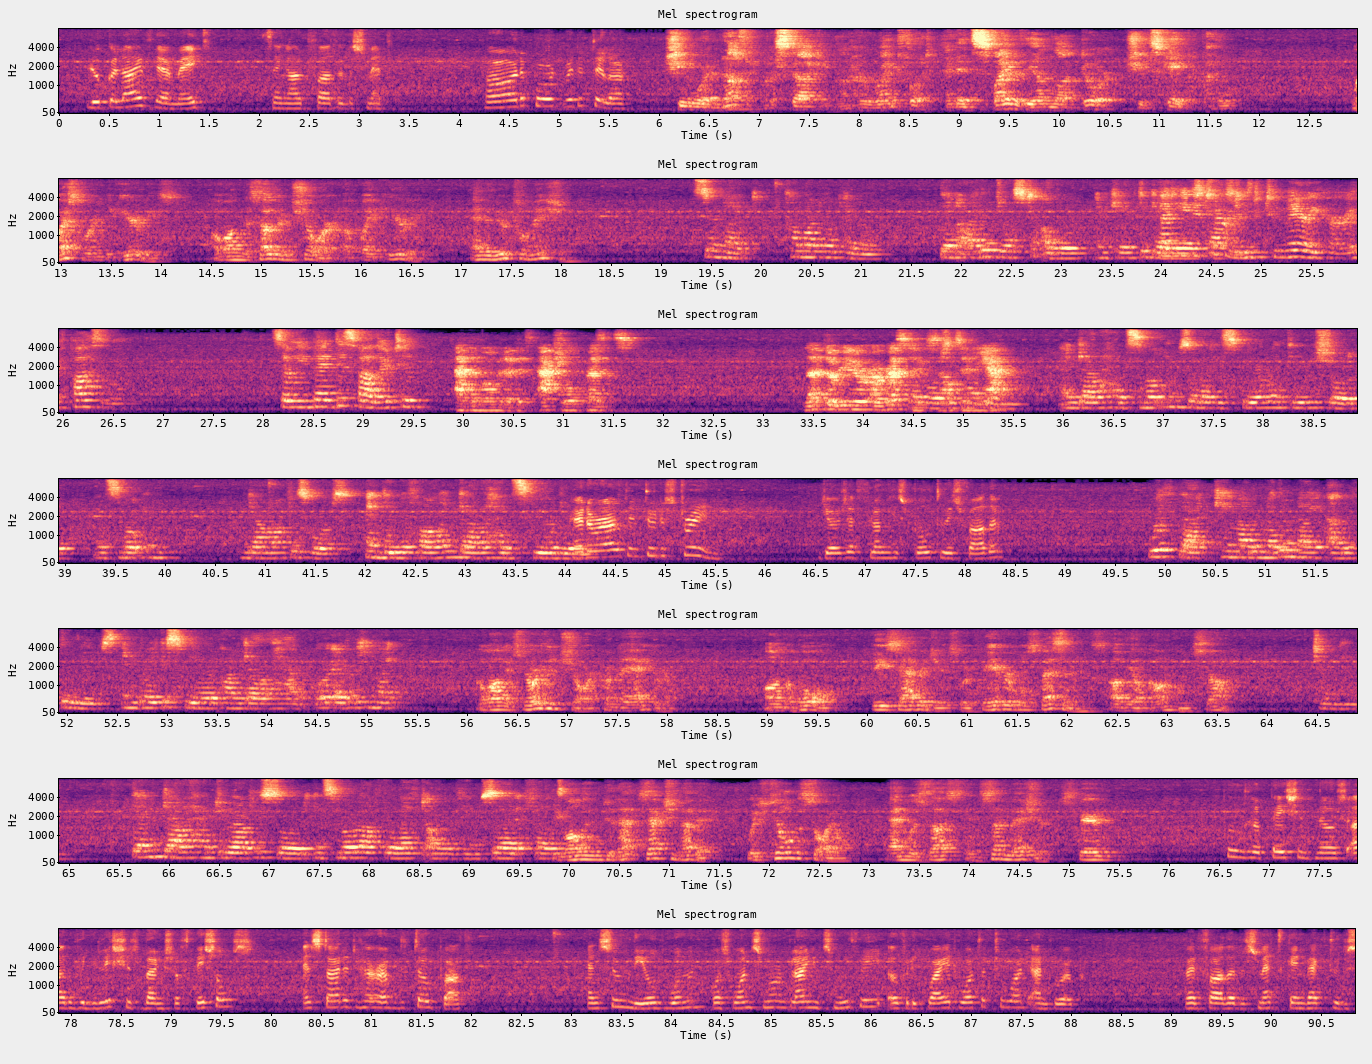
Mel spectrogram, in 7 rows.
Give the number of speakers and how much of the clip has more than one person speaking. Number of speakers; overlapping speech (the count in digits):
6, about 3%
